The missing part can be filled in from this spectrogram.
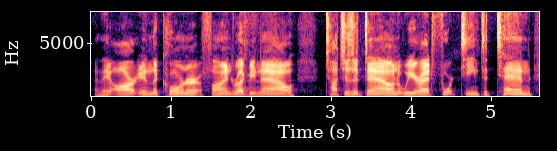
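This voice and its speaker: A man calling live rugby play-by-play in a brisk, jokey way. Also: high-pitched, flat delivery, fairly bright tone, clean tone, dry recording. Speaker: play-by-play commentator.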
